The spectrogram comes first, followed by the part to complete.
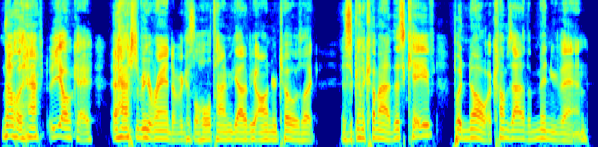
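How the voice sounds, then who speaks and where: A man's voice: mid-range voice, dry recording, clean studio sound. Jokey male podcast co-host. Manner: jokey, quick riffs, frequent laughs. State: tired. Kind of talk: casual chat.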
